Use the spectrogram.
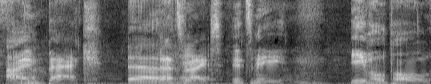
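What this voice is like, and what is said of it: Unconvincing evil character voice. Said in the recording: “That's a bad evil voice.”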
